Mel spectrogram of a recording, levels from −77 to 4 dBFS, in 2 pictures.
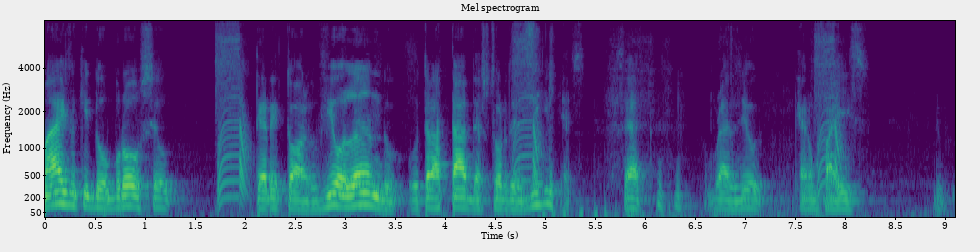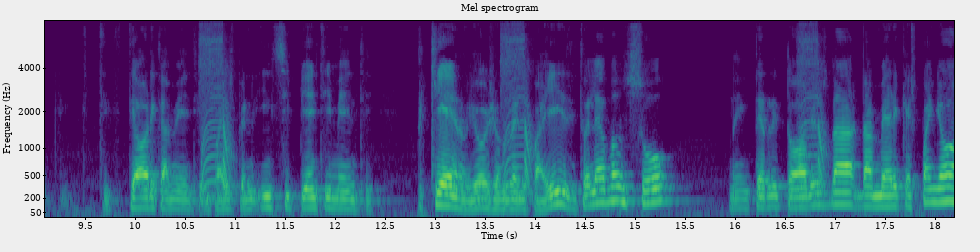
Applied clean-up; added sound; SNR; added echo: none; Drill; 18 dB; none.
